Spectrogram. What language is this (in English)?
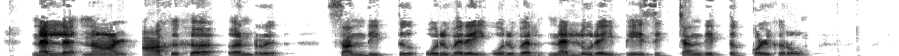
Tamil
